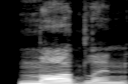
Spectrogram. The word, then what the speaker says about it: Magdalen: By the way, Maudlin is spelled like Magdalene in the name of the hospital.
